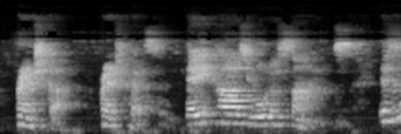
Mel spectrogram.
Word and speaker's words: Descartes: and with this we're gonna look at you pronounce this name deca french person descartes rule of science this is actually quite useful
